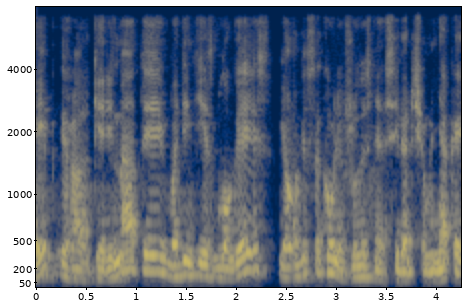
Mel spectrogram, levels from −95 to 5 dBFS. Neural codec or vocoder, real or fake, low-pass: none; real; 7.2 kHz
